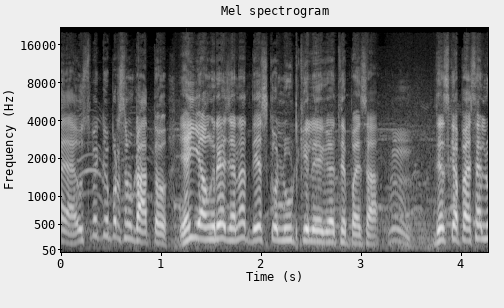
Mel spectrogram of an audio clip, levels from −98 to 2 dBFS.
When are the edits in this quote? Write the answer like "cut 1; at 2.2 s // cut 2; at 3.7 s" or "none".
cut 1; at 1.1 s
